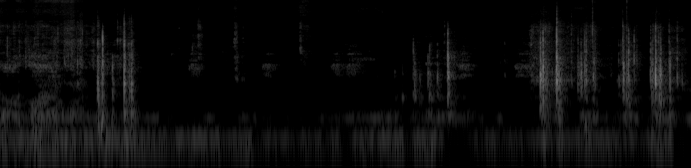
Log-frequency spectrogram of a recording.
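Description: Small clicks and taps of a knife cutting crumbly red Leicester cheese on a plastic chopping board, a few about a second in and a denser run between three and five seconds in, over a faint steady hum. The camera being handled adds some of the later knocks.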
